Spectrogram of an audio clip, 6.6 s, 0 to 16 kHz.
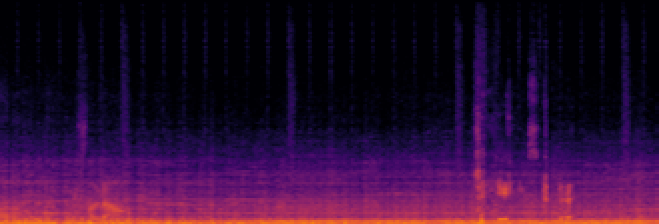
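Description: A Ducati Streetfighter motorcycle fitted with a 520 chain and sprocket roars steadily at close range while being ridden uphill, its loud continuous engine drone shifting slightly in pitch, with a voice talking over it.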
